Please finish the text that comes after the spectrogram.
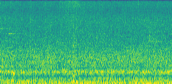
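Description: Honey bees buzz in a dense, steady drone during an early spring hive inspection, a thick swarm-like hum close to the open hive with no talking.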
